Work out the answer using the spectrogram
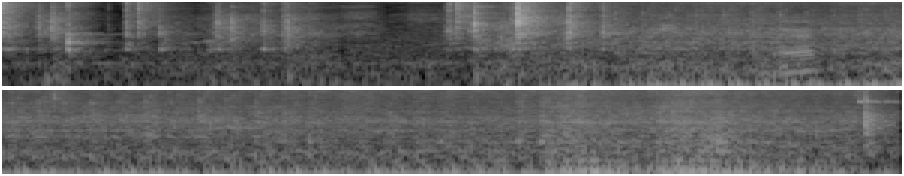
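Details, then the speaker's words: Skydrive scooter that is hard to start on the electric starter but starts easily on the kick starter: a steady starter whirr cranks with no firing. The starter motor and battery are not at fault; the CDI's start function is blamed, since electric cranking turns at a different speed. "Eh, ini ada trouble kalau di electric starter susah hidup ya."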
